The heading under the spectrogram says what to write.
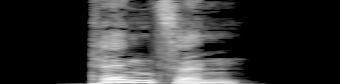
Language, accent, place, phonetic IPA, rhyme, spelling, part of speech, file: German, Germany, Berlin, [ˈtɛnt͡sn̩], -ɛnt͡sn̩, Tänzen, noun, De-Tänzen.ogg
- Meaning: dative plural of Tanz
